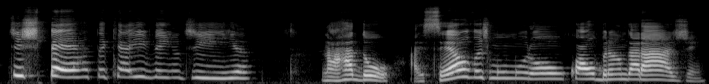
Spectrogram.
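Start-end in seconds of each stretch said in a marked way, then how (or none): 0.1-2.5 glad, joyful, loud calling-out cry. Reading a poem aloud, voicing the golden voice as it cries out. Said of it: "bradou voz de ouro".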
